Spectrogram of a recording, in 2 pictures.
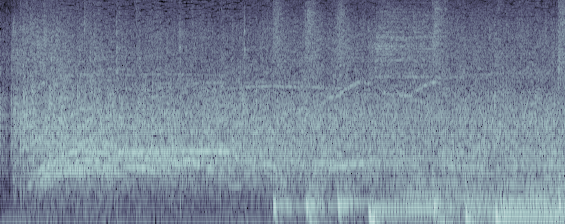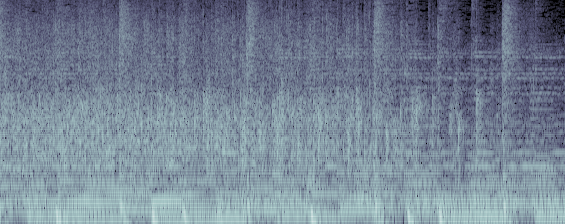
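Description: Studio audience applause and cheering breaks out at once. About two to three seconds in, the band starts playing under it, with bass, drums and guitars, while the applause dies away.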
